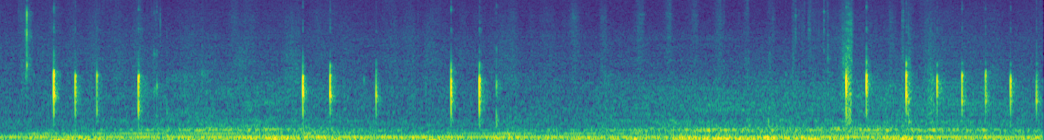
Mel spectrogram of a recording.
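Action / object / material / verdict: scrape / plush stuffed teddy bear / plush fabric / none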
